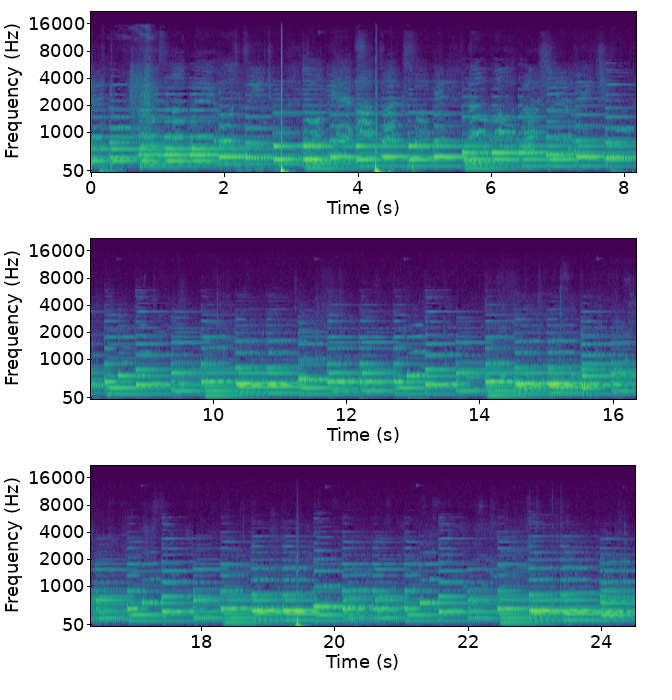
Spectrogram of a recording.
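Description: A dance tune played on a keyboard, held chords over a bass line that changes notes in a steady rhythm.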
